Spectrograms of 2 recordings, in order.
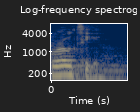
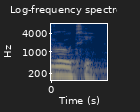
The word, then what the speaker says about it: roti: I actually like roti.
